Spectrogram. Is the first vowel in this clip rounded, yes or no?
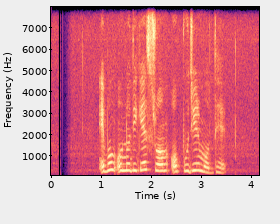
no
